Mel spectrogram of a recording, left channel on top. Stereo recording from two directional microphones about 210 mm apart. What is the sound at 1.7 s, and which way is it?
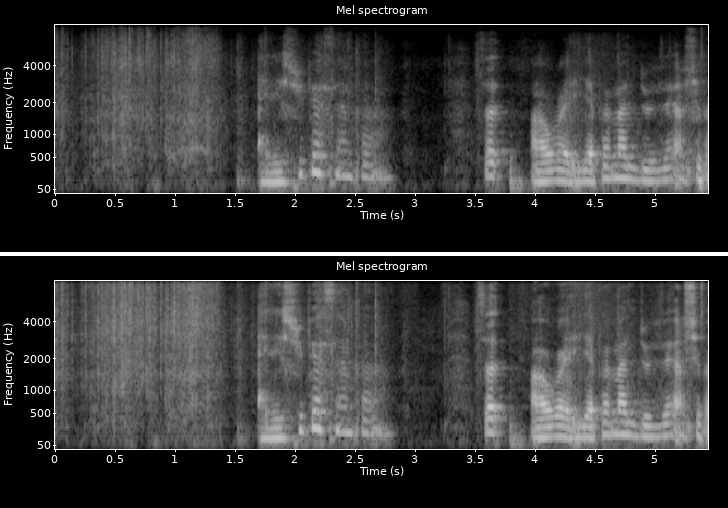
Speech, 40° right (ahead or behind).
